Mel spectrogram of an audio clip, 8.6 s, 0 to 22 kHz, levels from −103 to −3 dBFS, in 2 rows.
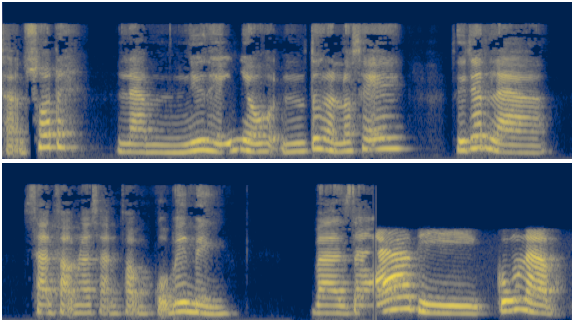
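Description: At 7.06 s, after a 20 ms gap, the speech turns dull and boxy, likely because the input switched to a poorer device. A spectrogram shows everything above 3.8 kHz cut off. The waveform shifts level by about 5 dB over a new noise floor roughly 45 dB down.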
